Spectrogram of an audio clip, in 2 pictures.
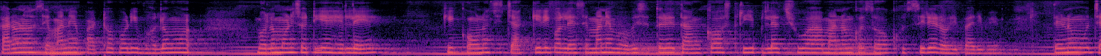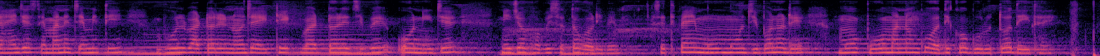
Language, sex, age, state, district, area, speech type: Odia, female, 45-60, Odisha, Kandhamal, rural, spontaneous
